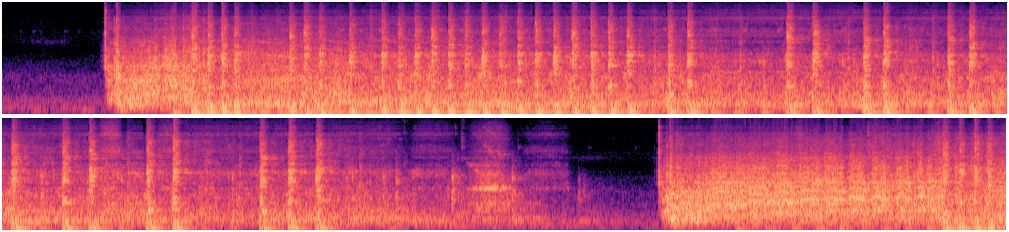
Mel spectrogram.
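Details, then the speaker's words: Minneapolis Moline Z tractor after carburetor idle screw was turned the wrong way, making it slower: catches and settles into a slow, uneven idle with loose chugging, fades and restarts; idle speed too low. "I think I made it slower. I turned it the wrong way."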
